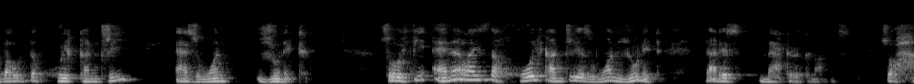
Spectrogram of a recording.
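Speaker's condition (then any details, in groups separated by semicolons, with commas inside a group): No condition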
